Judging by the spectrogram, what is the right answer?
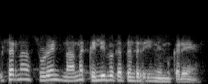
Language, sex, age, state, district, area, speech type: Kannada, male, 45-60, Karnataka, Belgaum, rural, conversation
